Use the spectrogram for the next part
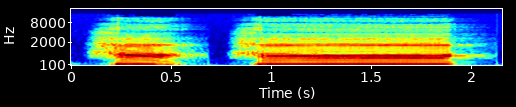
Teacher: হা হরফটি উচ্চারণের ক্ষেত্রে অবশ্যই বারিক হবে এবং এক আলিফ টেনে পড়তে হবে। আপনারা আমার সাথে বলুন হাফটি উচ্চারণের স্থান কন্ঠনালীর শুরু হতে অথবা আমরা যদি আরবিতে বলি হলকের শুরু হতে এটা এই হরফটি উচ্চারিত হয়।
